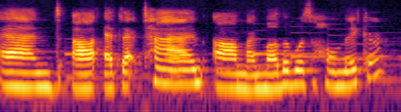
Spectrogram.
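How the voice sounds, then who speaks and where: A woman with an American accent at a medium pitch, speaking at a very slow pace over music in the background. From Hampton, Virginia. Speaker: retired prevention specialist and health teacher. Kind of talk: oral history interview answer.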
